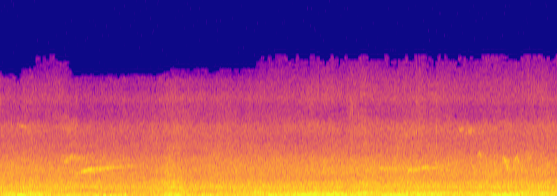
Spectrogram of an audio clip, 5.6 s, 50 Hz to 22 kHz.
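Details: Honey bees in flight at a hive entrance on a sunny day in February, captured with a GoPro Hero 7 Black less than a foot away; a thick low buzz throughout, with short whistled birdsong notes above it.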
